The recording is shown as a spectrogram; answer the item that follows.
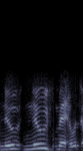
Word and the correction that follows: Newsom: however the hell you pronounce his last name. – Newsom, that guy's a joke.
